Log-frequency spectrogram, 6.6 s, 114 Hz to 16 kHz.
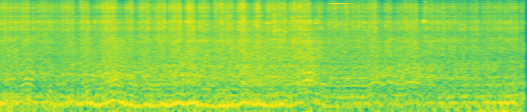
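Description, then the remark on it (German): A heavy 1959 fire engine, donated to an association, idles steadily, its low rumbling throb holding an even loudness with no pauses or revving throughout. “Am liebsten mit diesem Feuerwehrauto, Baujahr 1959, das dem Verein gespendet wurde.”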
